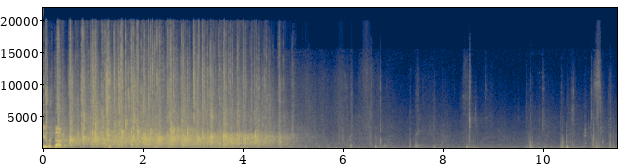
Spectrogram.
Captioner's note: applause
